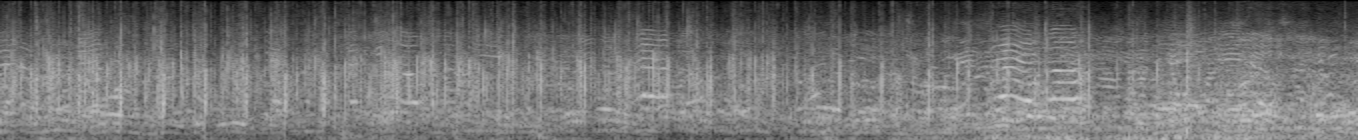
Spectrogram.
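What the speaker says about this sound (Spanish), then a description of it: "Un aplauso para eles, por favor." A crowd at a youth men's rowing regatta prize ceremony in O Grove claps outdoors amid chatter and babble, the applause mixing with nearby voices and general bustle throughout.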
